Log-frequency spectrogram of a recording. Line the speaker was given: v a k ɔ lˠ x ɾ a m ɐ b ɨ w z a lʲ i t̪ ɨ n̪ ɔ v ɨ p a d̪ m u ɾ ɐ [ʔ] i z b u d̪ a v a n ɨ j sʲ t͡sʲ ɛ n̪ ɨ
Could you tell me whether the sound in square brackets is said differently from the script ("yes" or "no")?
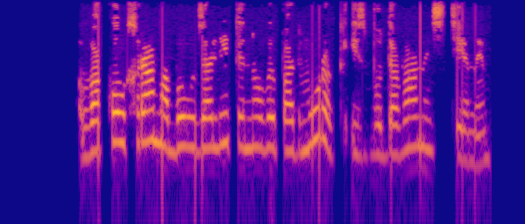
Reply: yes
